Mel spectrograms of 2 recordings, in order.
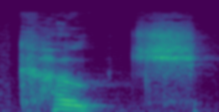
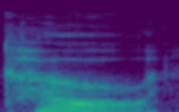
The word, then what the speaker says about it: coach: So coach is the O sound, coach, but the ending is the same, coach and couch, and you have to put your tongue, couch.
